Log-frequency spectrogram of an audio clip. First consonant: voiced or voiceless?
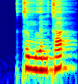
voiceless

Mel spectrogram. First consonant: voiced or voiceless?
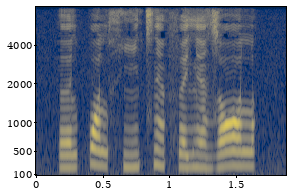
voiced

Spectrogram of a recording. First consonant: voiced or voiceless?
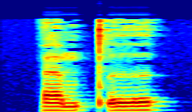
voiced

